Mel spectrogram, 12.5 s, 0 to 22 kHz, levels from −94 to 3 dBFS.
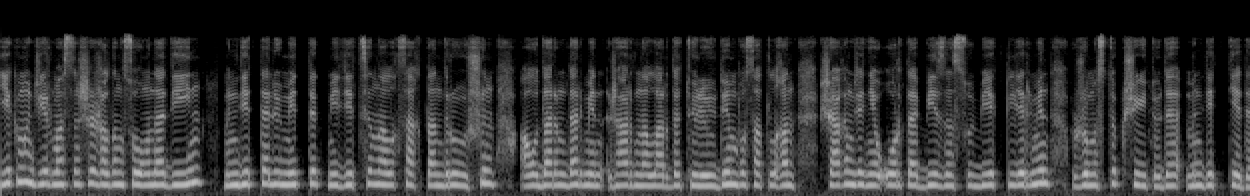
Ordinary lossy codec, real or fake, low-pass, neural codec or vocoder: Opus, 24 kbps; real; 9.9 kHz; none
